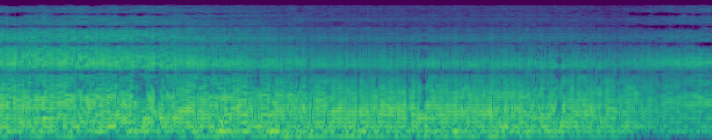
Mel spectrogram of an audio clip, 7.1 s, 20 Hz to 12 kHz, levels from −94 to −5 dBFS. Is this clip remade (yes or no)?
yes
